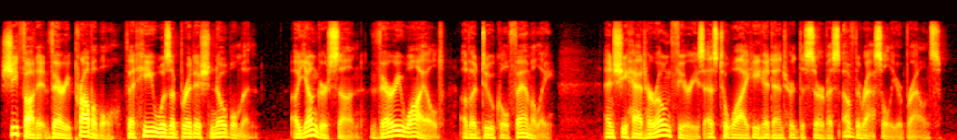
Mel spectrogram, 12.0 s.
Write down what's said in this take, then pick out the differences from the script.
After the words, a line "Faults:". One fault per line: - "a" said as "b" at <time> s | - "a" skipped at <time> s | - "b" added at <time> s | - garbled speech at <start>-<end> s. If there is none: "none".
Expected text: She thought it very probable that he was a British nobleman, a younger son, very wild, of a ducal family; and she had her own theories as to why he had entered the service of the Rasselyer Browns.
She thought it very probable that he was a British nobleman, a younger son, very wild, of a ducal family; and she had her own theories as to why he had entered the service of the Rasselyer Browns.
Faults:
none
